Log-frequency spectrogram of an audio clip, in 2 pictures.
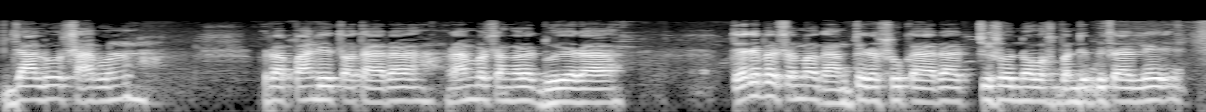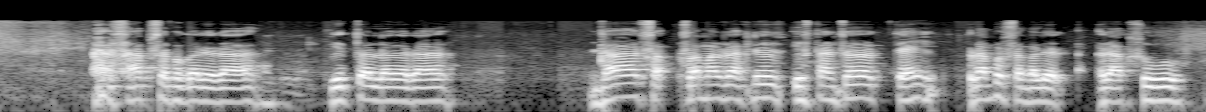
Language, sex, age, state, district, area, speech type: Nepali, male, 60+, West Bengal, Jalpaiguri, urban, spontaneous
